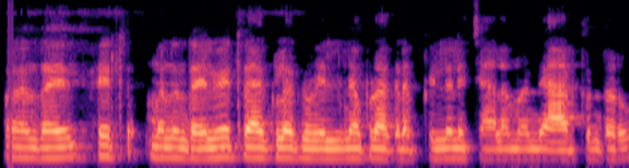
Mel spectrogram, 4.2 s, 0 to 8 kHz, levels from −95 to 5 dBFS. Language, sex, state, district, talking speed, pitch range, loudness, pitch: Telugu, male, Telangana, Nalgonda, 130 wpm, 125-135 Hz, -17 LUFS, 130 Hz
